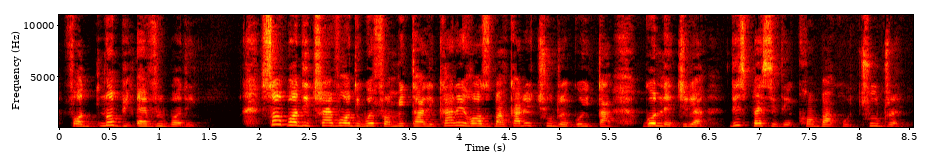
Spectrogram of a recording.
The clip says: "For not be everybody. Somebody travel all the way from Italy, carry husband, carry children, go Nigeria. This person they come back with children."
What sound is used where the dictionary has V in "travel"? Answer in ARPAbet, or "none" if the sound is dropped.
none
